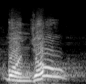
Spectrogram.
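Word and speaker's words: bonjour: Tulisannya bonur. Bacanya bonjou.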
